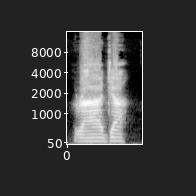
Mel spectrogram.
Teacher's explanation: Chữ A đầu chúng ta đọc là hai nhịp, chữ A sau đọc là một nhịp.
